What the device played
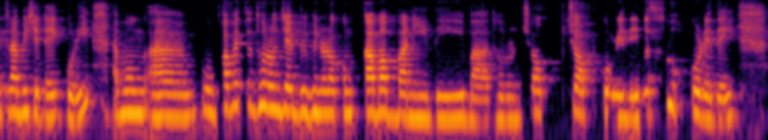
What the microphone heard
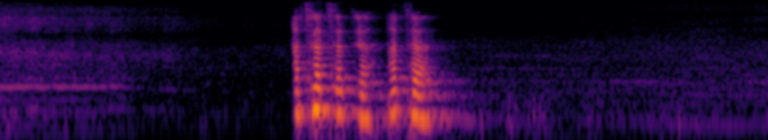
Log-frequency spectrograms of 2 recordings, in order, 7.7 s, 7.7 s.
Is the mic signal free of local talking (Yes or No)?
No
